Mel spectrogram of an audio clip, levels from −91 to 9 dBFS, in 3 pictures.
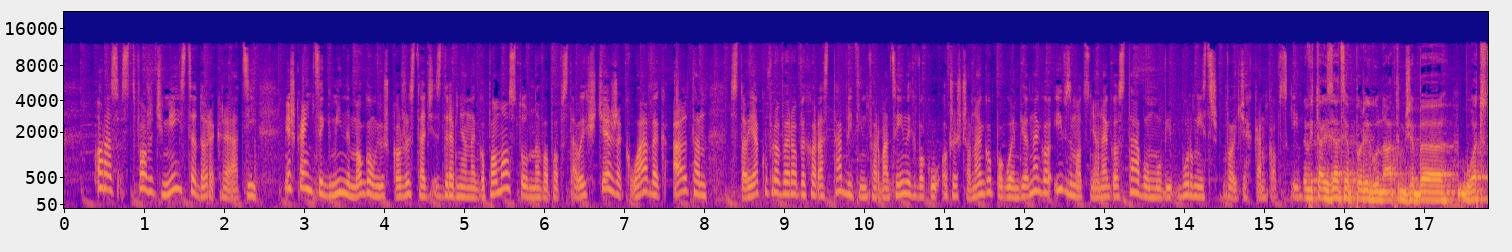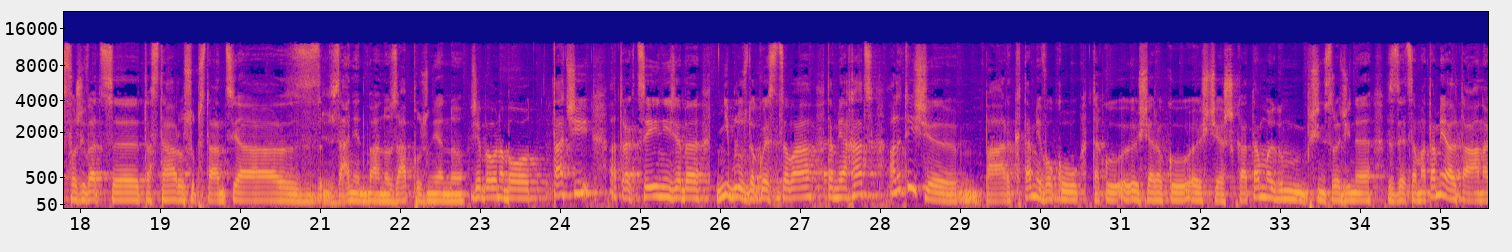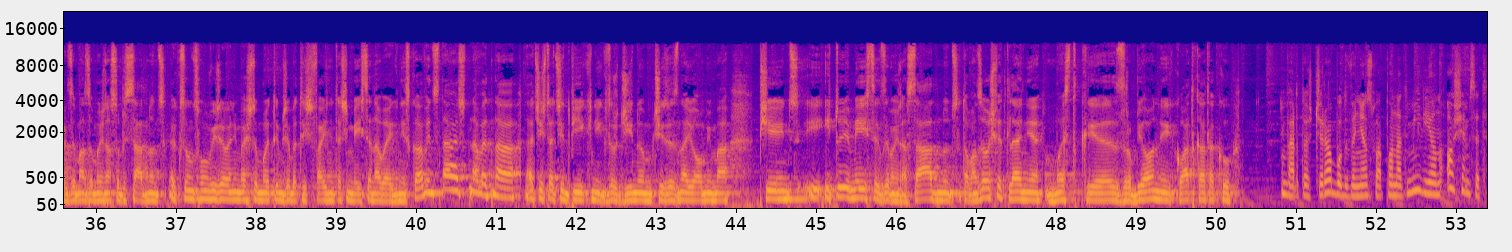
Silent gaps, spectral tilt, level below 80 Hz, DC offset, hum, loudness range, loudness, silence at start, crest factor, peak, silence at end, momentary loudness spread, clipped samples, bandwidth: none; -5 dB/octave; -38 dBFS; under 0.1%; none; 5 LU; -17 LUFS; 0 s; 16 dB; 0 dBFS; 0 s; 7 LU; under 0.1%; 13 kHz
